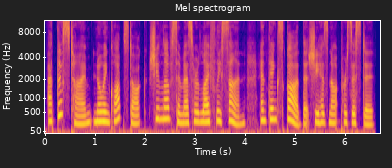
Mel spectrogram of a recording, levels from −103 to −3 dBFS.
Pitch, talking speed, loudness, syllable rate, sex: 245 Hz, 180 wpm, -17 LUFS, 4.4 syllables/s, female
